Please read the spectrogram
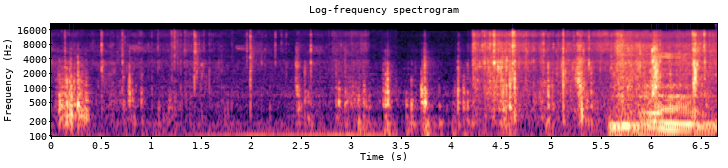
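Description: Rustling and crackling of leaves and twigs in forest undergrowth, with scattered sharp snaps. Music comes in over the last couple of seconds.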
